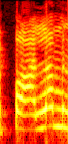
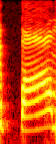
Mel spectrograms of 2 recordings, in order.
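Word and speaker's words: palm: ये पालम नहीं है, ये पाम होता है। एल यहां पर साइलेंट है, मैं आपको बता देती हूं।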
